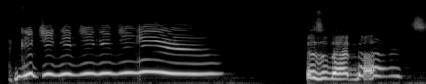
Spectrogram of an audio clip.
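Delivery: put-on very high, slow cooing baby talk, long drawn coo. Showing how fathers talk to their babies, cooing baby talk. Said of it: "We talk like this with our children".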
